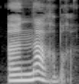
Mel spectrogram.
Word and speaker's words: un arbre: For the N sound, we have, for example, un arbre, un arbre, un arbre.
